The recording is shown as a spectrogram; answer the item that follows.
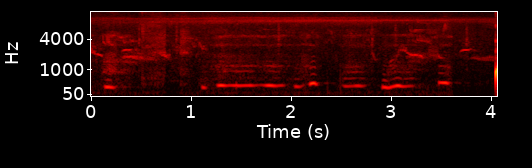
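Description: A voice humming a simple tune, a string of short held notes that step up and down.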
